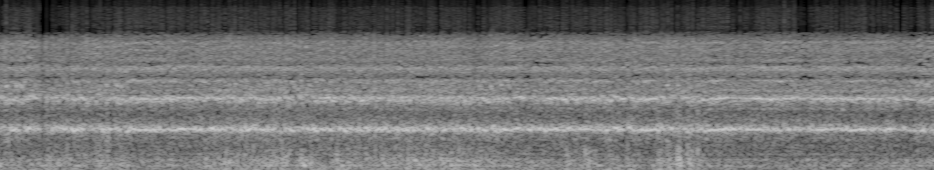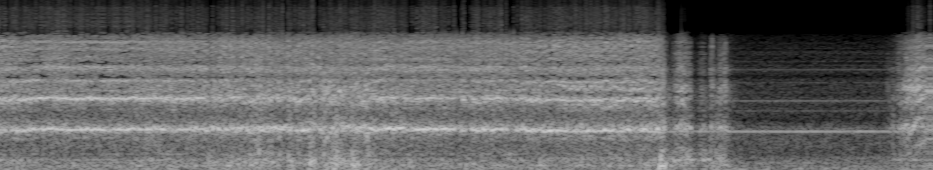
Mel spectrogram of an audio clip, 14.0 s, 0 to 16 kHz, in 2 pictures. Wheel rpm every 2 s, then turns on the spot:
230, 230, 230, 230, 240, 230, 50.
none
